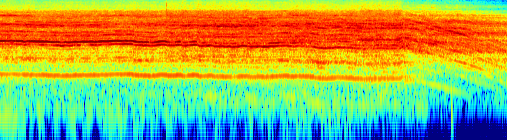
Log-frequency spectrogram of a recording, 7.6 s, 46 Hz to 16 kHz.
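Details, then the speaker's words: Battery angle grinder cutting on a 575 plow build: high cut-wheel whine sags in pitch under load, then winds down, sounding weak; owner suspects the cheap XC battery, not confirmed. "Battery? Yes, it is. I thought that sounded a little anemic. Oh, that's because it's just a XC."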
